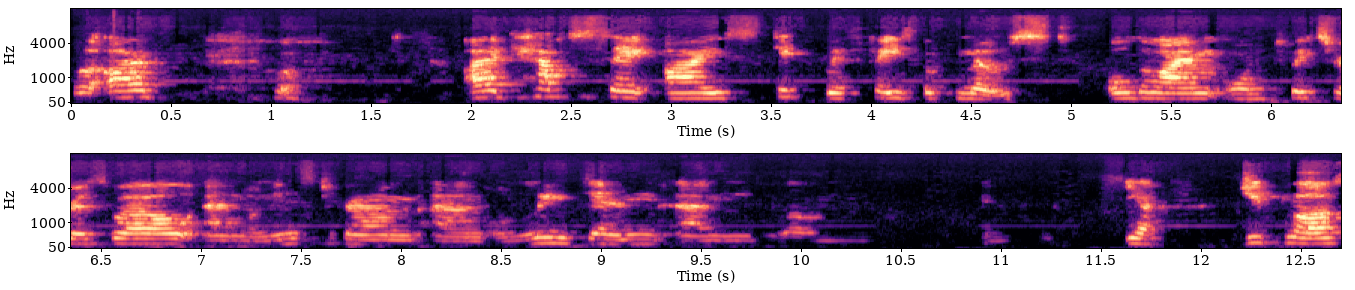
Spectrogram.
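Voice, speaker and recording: With a Croatian accent, a woman speaks at a medium pitch in a somewhat breathy voice with ordinary pitch variation. Her pace is fairly slow, with long, frequent pauses and big swings in loudness. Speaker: author and English teacher. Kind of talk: interview. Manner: halting.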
